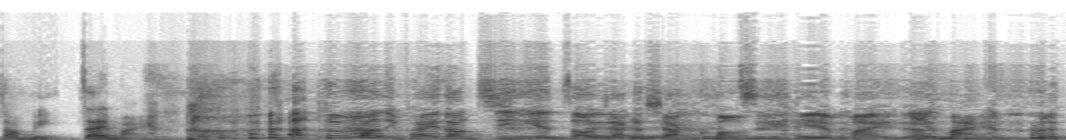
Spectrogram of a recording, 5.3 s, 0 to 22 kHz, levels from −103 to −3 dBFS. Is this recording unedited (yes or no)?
yes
